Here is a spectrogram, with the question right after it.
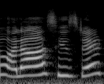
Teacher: my higher pitch is showing that i'm happy that he's dead but it is an expression of sorrow you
